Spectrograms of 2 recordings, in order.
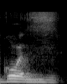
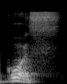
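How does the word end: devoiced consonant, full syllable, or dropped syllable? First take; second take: dropped syllable; devoiced consonant. First: The second syllable is dropped, leaving one. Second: One syllable ending in a voiceless consonant. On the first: "lose the second syllable" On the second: "devoice the last consonant"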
